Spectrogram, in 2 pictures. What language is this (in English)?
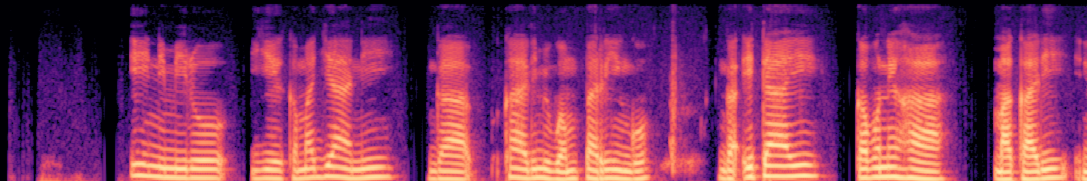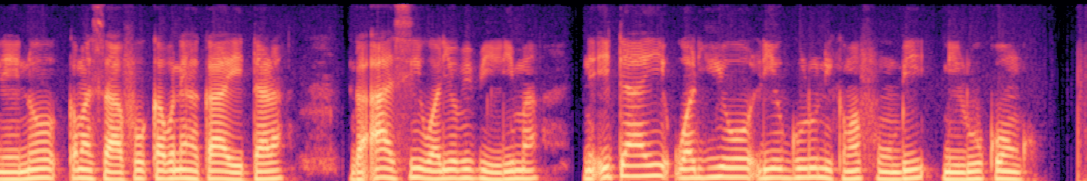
Masaaba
